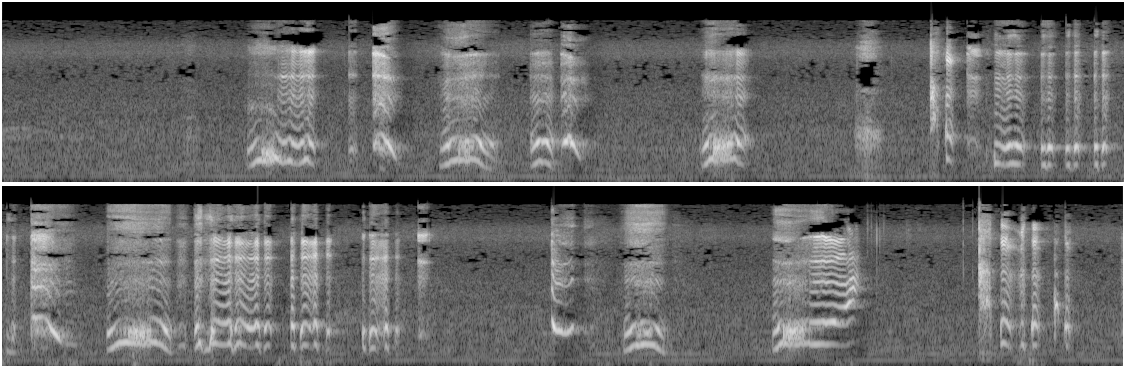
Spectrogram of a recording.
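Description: A baby laughing in repeated fits of giggles and squeals, starting about two seconds in.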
